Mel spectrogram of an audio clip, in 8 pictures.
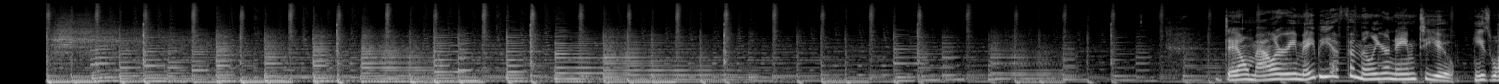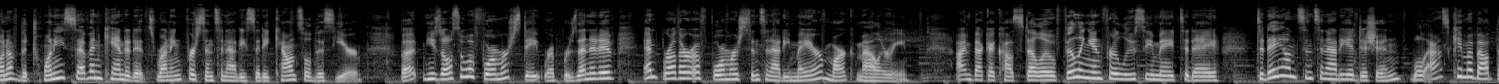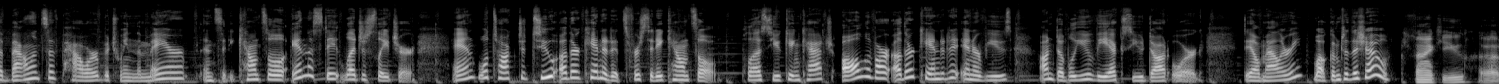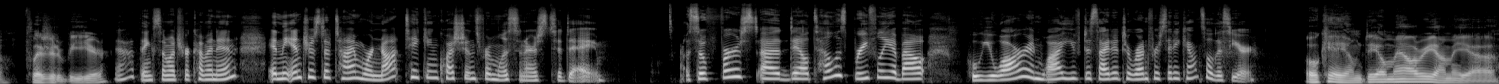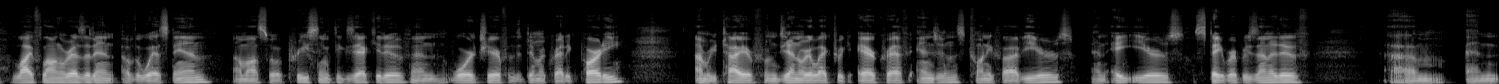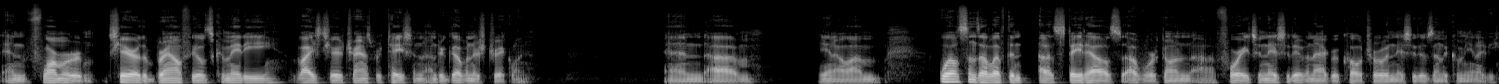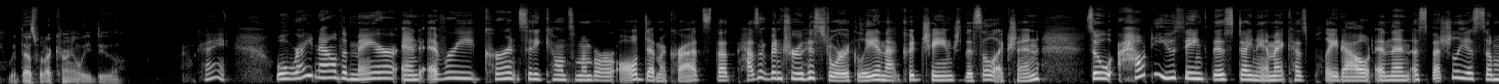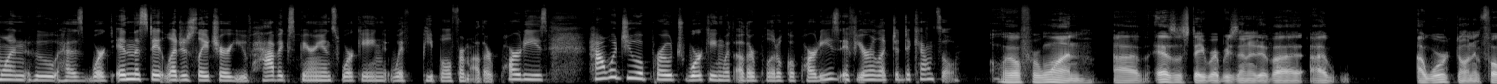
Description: Cincinnati Edition has invited all of the Cincinnati City Council candidates for interviews.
